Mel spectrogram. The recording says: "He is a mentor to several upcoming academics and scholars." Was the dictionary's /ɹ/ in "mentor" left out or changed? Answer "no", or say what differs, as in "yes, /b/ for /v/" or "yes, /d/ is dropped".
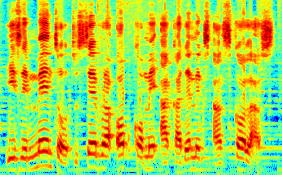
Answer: yes, /l/ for /ɹ/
